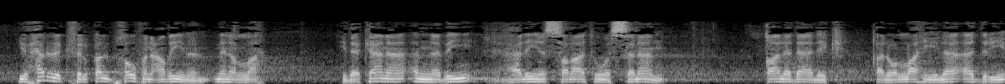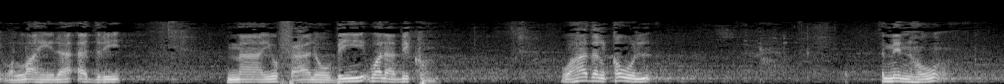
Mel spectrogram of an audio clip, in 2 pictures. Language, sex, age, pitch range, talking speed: Arabic, male, 50-69, 110-130 Hz, 90 wpm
